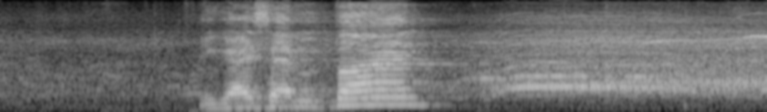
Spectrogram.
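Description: A man speaks loudly into a microphone on a stage with some echo.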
